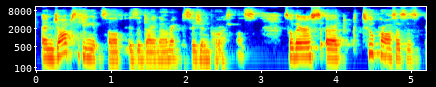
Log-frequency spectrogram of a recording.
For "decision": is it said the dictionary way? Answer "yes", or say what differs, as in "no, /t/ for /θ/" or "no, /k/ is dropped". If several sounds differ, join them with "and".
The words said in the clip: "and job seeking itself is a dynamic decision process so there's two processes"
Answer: yes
